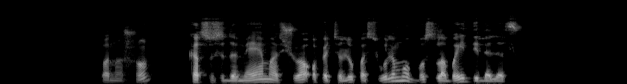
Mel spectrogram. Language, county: Lithuanian, Vilnius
